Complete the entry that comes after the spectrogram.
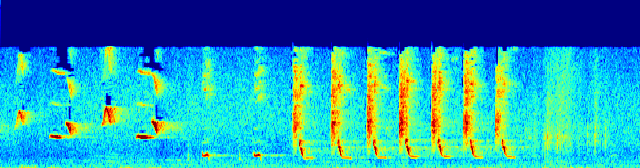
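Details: Nightingale in Kuzminki forest park gives a few thin high whistles, then a bold series of loud, clicking notes repeated about four times a second.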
